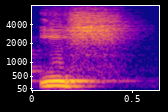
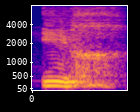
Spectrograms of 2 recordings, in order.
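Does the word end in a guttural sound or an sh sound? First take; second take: sh; guttural. First: The word ends in a soft sh sound. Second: The word ends in a throaty r sound. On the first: This is the usual German pronunciation. "o C H alemão, que tem um som mais de sh" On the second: "era falado pelos judeus como r"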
